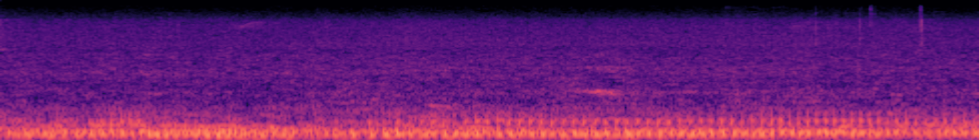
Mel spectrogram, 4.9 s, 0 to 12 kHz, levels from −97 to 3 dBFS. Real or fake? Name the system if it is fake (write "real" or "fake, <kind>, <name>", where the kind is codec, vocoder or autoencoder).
fake, vocoder, Vocos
